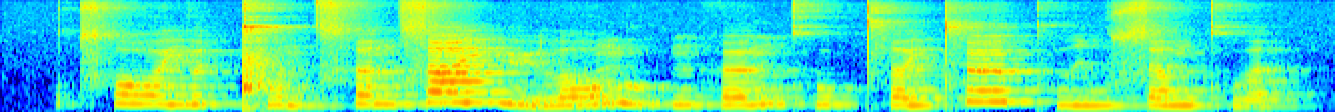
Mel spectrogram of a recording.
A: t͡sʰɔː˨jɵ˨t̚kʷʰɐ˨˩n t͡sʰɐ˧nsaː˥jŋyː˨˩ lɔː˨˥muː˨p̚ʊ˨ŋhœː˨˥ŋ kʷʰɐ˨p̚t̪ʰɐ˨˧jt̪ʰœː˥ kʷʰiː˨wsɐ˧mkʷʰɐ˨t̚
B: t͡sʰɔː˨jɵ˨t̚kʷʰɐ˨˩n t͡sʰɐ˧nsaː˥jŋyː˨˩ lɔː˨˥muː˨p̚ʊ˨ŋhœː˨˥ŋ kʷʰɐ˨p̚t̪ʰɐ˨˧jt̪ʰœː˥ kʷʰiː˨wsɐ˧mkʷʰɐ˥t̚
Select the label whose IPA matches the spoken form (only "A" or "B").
A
